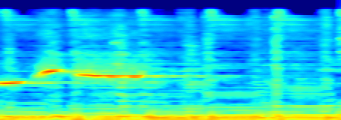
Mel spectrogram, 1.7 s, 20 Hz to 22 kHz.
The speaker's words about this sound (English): For the past 3 hours now, my butthole still whistles when I walk.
